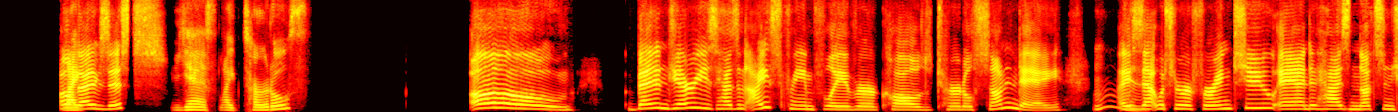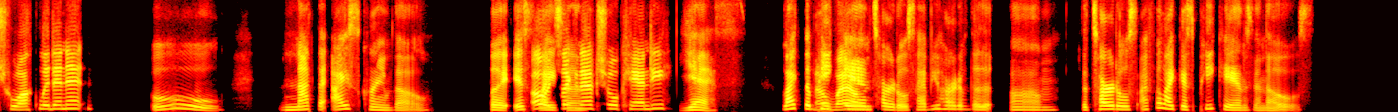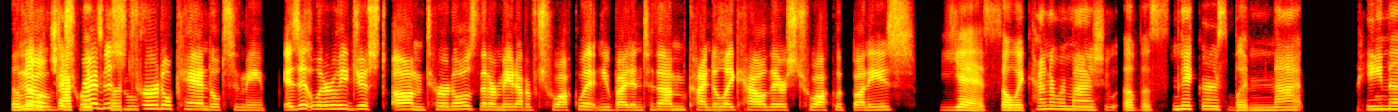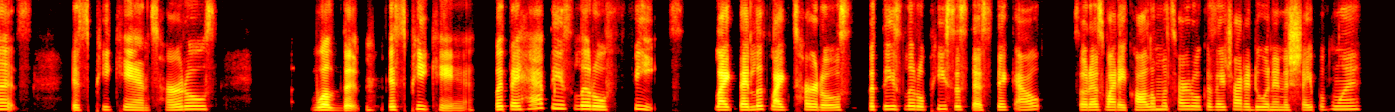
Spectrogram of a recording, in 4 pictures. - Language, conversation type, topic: English, unstructured, How do I balance tasty food and health, which small trade-offs matter?
- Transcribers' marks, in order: tapping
